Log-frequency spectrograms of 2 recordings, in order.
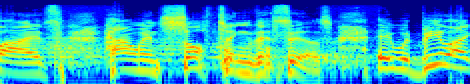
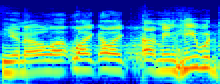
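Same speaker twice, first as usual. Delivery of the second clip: usual speaking voice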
